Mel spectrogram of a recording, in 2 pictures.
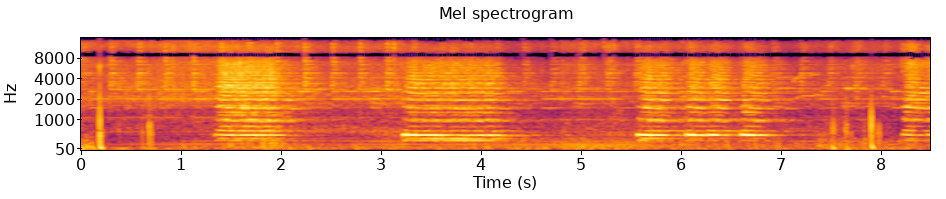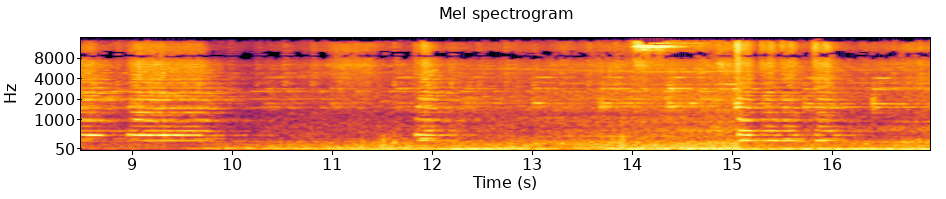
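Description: BNSF diesel freight locomotive sounding its horn in a series of long blasts for the grade crossing, with a last shorter pair near the end. From about halfway through, the low rumble of the locomotives' diesel engines and wheels grows louder as they reach the crossing.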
